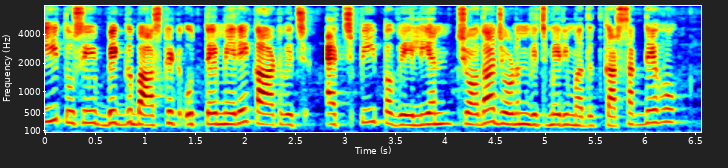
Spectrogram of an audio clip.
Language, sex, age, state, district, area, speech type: Punjabi, female, 18-30, Punjab, Muktsar, rural, read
